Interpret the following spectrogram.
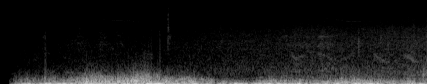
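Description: Wind buffeting the microphone outdoors: a loud, uneven low rumble, with a couple of faint clicks.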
